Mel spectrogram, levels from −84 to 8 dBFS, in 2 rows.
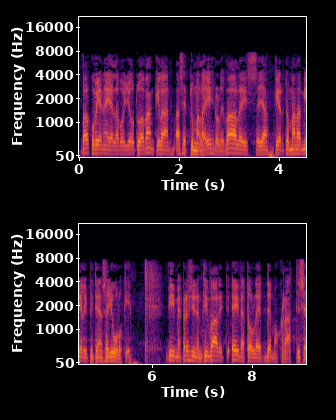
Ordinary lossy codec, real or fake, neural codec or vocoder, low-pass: none; real; none; none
